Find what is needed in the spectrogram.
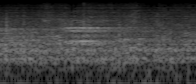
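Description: Steady background noise with faint, indistinct voices.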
